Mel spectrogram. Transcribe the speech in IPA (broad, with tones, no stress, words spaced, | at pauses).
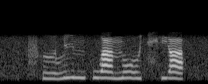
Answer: t͡sʰɹ̩˨˩li˥˨n pwä˥˨n̪o˥˨ʊ̯ t͡ɕʰjä˥˨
